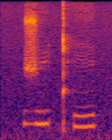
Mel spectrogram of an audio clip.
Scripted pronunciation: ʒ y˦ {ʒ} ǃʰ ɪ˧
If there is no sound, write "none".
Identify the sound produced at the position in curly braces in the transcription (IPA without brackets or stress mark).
none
